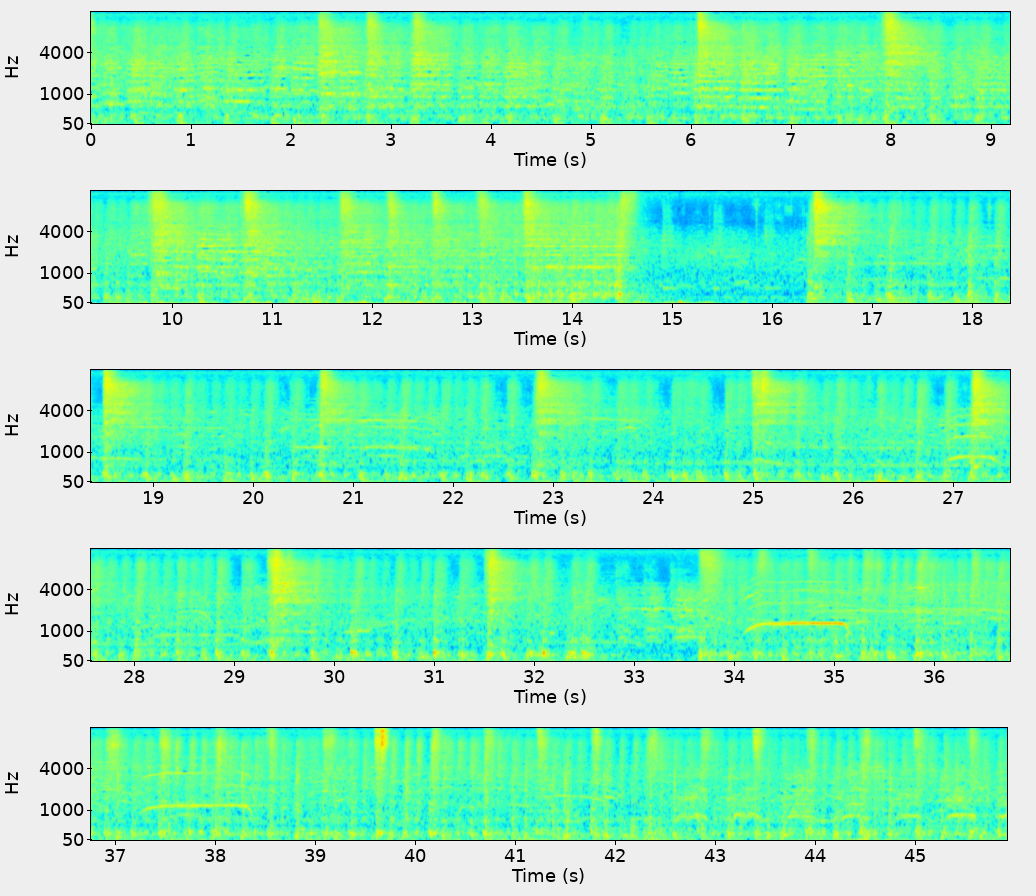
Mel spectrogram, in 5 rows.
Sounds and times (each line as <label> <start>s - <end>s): parade 0.0s - 45.9s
